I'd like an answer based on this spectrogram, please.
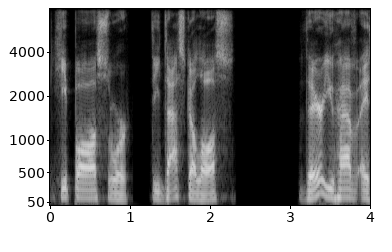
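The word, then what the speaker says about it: δάσκαλος: this down a moment for dascal Los the accent is two syllables from the end on the syllable that we call the anti penal right right daskalos and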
